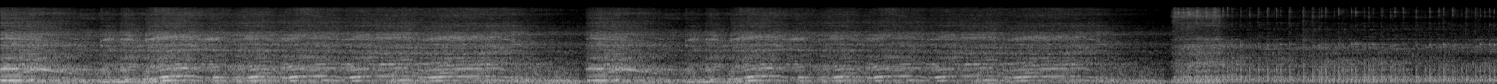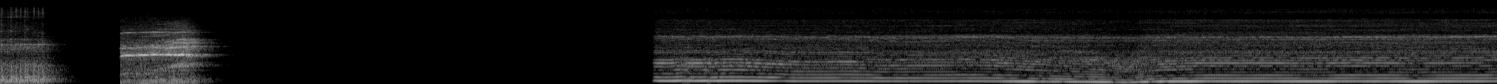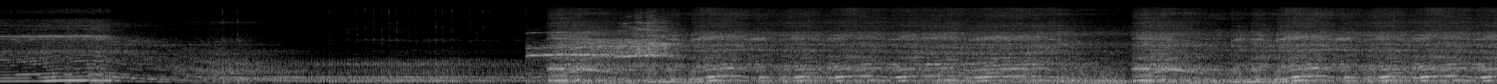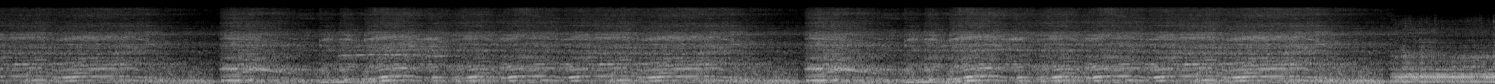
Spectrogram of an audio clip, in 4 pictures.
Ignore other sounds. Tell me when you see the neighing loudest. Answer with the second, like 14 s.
17 s.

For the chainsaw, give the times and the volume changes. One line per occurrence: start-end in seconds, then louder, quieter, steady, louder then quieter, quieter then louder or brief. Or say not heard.
0.0-15.4 quieter
21.5-59.8 louder.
